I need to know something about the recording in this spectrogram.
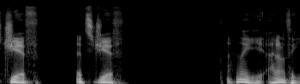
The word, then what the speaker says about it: GIF: It's pronounced GIF. It's Jif. Yeah, it's Jif.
